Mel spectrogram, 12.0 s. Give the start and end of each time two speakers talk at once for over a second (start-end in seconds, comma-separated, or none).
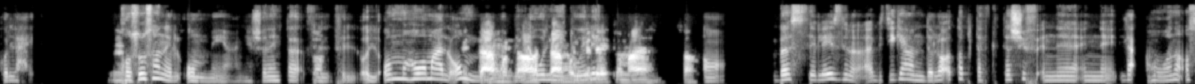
4.6-6.1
